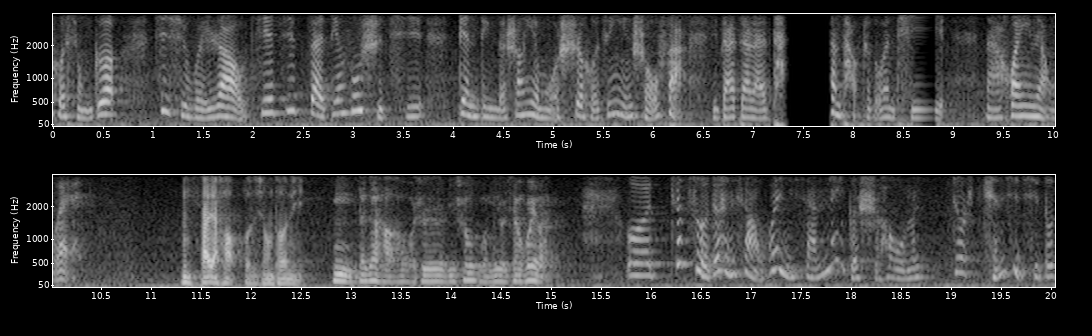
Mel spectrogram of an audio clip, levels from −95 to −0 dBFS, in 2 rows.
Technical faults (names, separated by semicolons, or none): short stall from a late packet; call audio freeze; jitter buffer speed-up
